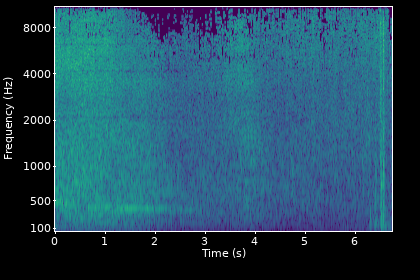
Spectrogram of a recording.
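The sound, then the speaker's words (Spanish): A car drives off at speed, its engine and road roar strongest at first and then fading over a few seconds with a falling tone, leaving a steady low hiss that ends with a brief sharp knock. “Macris vuelve a montarse en el coche y se marcha a toda prisa.”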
